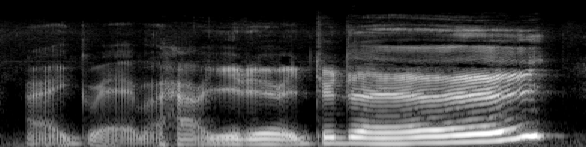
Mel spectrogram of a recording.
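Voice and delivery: silly, very loud, high-pitched voice, "today" stretched. Greeting grandma back when she says hi on a visit, in a silly tone. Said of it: "you talk in this tone".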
